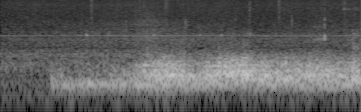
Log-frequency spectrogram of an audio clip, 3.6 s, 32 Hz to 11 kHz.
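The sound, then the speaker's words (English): A deep, rolling rumble of thunder snow at a home in Ogden, Utah, around 2 a.m. during overnight snow squalls, swells after a faint start and builds into a loud, sustained low roar, with a steady hiss underneath and no voices. “That sound of thunder snow from the home of KSL viewer listener Christine Martinez in Ogden around 2 o'clock this morning.”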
